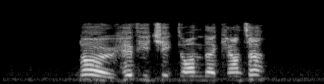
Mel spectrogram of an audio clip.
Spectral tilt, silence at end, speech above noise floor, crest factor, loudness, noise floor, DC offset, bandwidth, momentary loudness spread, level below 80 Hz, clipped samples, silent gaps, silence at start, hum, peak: 3 dB/octave; 0.6 s; 46 dB; 16 dB; -15 LUFS; -62 dBFS; under 0.1%; 7.6 kHz; 5 LU; -74 dBFS; under 0.1%; none; 0.8 s; none; -2 dBFS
